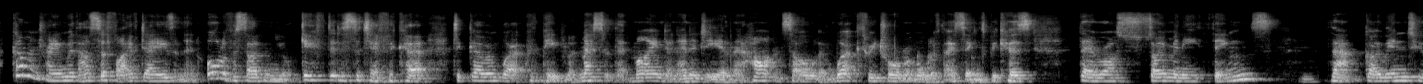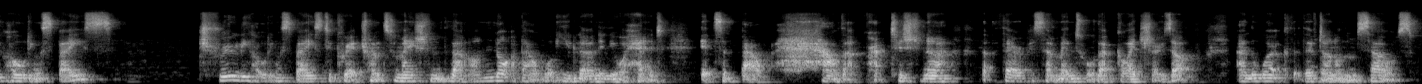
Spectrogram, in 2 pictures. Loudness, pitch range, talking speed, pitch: -19 LUFS, 150-190 Hz, 195 wpm, 165 Hz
